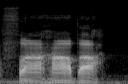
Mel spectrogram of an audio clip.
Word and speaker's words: Far Harbor: about the uh about faraba that's how you're supposed to pronounce the title today by the way faraba written in phonetic Bostonian oh so much bigger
